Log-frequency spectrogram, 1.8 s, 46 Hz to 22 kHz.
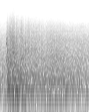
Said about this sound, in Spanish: Y se produce el cañoneo más formidable jamás visto hasta entonces por la historia. 230 cañones en un lado y en otro, intercambiando balas de larga distancia, un cañoneo que dura más de hora y media.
